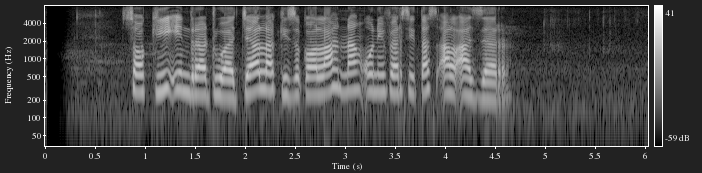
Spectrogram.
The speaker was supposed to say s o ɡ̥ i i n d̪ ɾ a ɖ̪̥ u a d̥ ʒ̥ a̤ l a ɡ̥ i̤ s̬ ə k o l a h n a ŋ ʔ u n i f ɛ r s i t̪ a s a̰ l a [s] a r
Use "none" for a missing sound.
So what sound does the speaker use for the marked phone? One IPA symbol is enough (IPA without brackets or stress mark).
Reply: z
